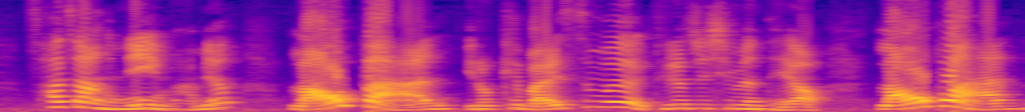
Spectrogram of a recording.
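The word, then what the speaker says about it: 老板: 역시 삼성과 삼성이 함께이기 때문에 앞에 이성으로 발음되고 뒤에는 삼성으로 발음됩니다. 사장님 하면 라오반 이렇게 말씀을 드려주시면 돼요.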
